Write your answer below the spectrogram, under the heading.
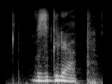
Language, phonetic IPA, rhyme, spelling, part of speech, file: Russian, [vzɡlʲat], -at, взгляд, noun, Ru-взгляд.ogg
- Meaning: 1. glance, look 2. view, opinion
